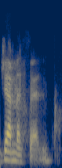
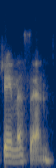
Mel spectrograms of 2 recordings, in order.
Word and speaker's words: Jemison: names and i think i pronounced her last name wrong it's jemison i think i said jamison dr may jemison is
